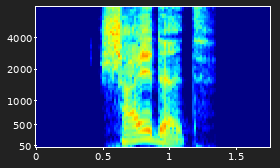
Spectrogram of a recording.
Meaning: inflection of scheiden: 1. third-person singular present 2. second-person plural present 3. second-person plural subjunctive I 4. plural imperative
- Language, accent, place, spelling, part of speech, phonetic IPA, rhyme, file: German, Germany, Berlin, scheidet, verb, [ˈʃaɪ̯dət], -aɪ̯dət, De-scheidet.ogg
